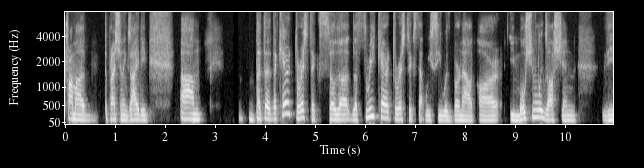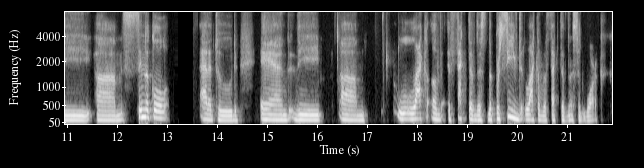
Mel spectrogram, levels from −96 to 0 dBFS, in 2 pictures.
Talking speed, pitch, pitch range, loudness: 105 wpm, 135 Hz, 125-150 Hz, -12 LUFS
